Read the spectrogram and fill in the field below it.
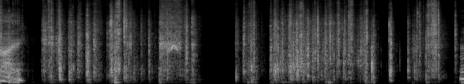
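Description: A cardboard box rustles and scrapes as hands handle it.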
